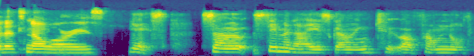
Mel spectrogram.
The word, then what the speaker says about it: Simone: Did I pronounce that properly, Simone? So it's Simone. So, oh, Simone.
